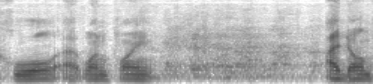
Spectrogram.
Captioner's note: laughter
